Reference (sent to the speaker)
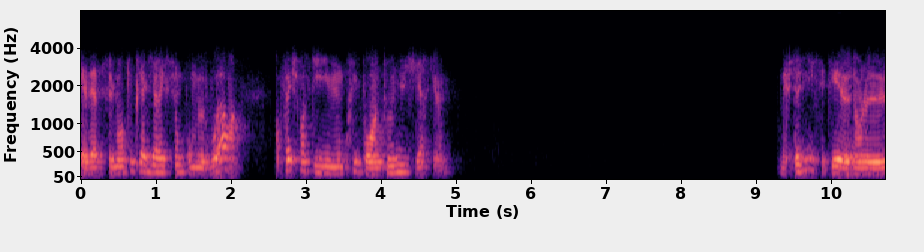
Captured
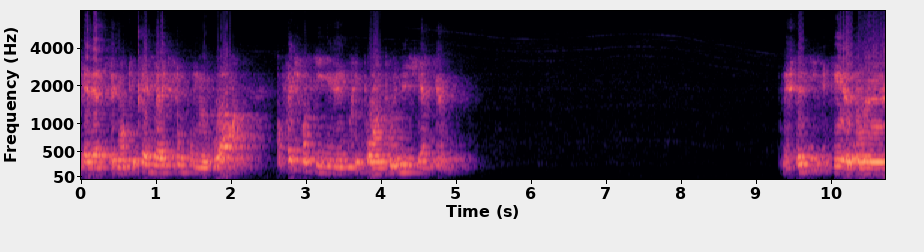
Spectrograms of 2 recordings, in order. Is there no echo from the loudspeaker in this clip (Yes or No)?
No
